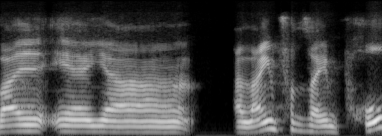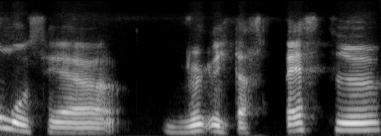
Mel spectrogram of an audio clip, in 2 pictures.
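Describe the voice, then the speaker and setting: Recorded dry and close with no echo over a quiet background, a man speaks at medium pitch with ordinary pitch variation. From northeastern Germany. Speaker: podcast co-host. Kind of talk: casual chat.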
